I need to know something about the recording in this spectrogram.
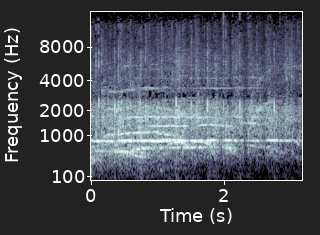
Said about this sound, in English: Why don't we give them an applause?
